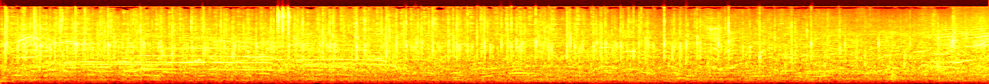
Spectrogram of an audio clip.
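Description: A crowd of young women talk and squeal excitedly nearby.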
